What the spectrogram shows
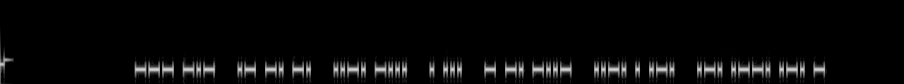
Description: Morse code, heard as a keyed tone, about 34 wpm, 700 Hz. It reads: OK ANN FB ES TNX FER RPRT
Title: K1USN SST QSO Practice 35wpm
